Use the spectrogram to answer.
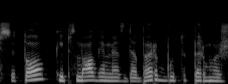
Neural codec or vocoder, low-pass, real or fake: codec, 16 kHz, 4 kbps, X-Codec, HuBERT features, trained on general audio; 7.2 kHz; fake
